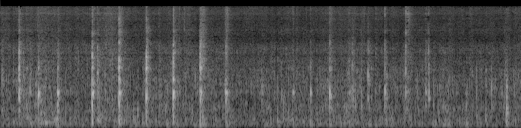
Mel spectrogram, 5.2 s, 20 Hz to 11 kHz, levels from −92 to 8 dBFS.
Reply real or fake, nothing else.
fake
